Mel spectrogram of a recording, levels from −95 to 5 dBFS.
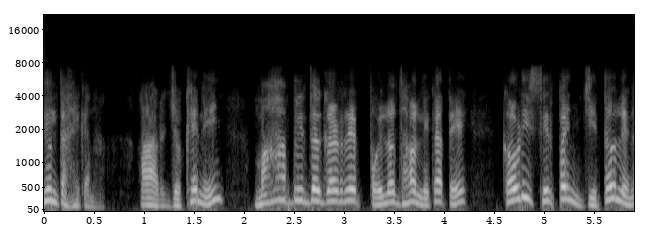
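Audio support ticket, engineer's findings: Rough, raspy speech throughout, nothing above about 7.2 kHz. AMR wideband (HD Voice) codec at heavy damage, sounds like its lowest 6.6 kbit/s mode starving the vocal-tract model.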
